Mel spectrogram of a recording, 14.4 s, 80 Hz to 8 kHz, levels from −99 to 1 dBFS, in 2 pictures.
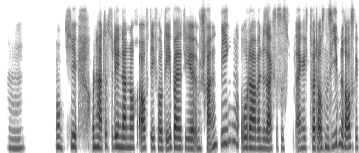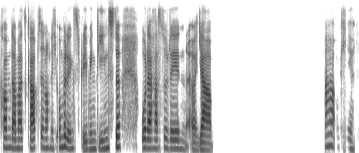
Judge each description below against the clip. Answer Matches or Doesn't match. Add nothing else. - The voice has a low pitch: Doesn't match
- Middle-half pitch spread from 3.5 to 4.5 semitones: Doesn't match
